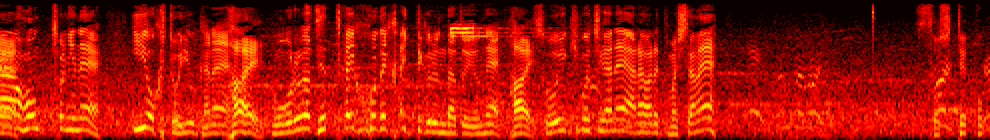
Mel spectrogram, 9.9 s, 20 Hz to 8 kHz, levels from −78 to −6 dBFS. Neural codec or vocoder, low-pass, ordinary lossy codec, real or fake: none; 7.2 kHz; none; real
